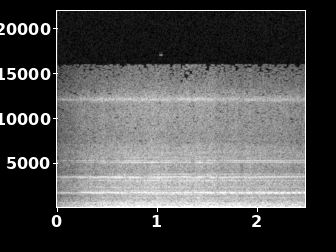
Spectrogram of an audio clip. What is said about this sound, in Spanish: Un equipo de rescate se montó en un helicóptero y voló hasta las Islas Andamán.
